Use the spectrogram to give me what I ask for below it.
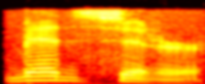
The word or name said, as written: bed-sitter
